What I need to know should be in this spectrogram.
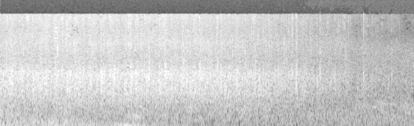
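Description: A crowd cheers and murmurs.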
